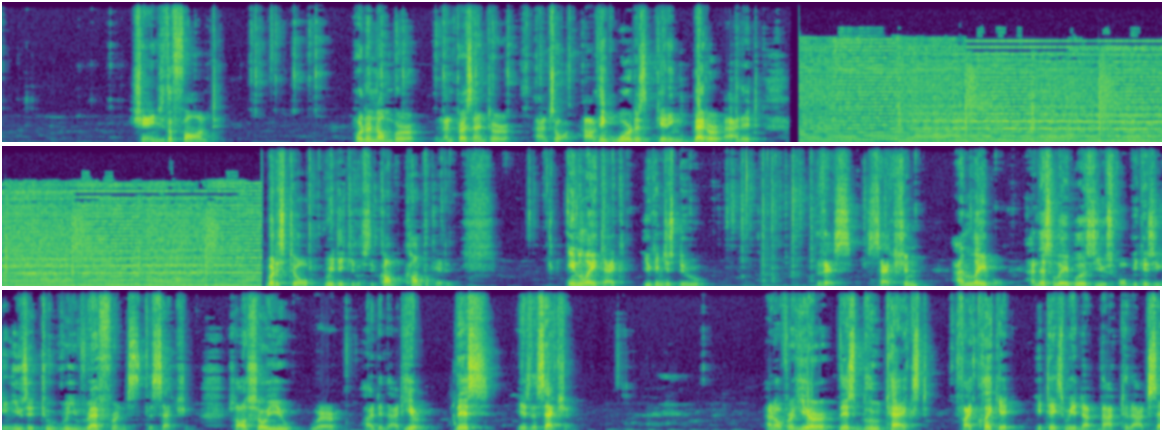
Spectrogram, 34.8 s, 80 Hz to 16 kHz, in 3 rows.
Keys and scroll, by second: 0.2 ctrl+z, 0.5 ctrl+z, 0.8 ctrl+z, 1.4 ctrl+z, 1.7 ctrl+z, 5.3 alt+x, 14.2-15.4 typing, 15.8 alt+k, 17.4 alt+k, 17.7-20.4 typing, 22.2 l, 23.9-27.3 typing.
